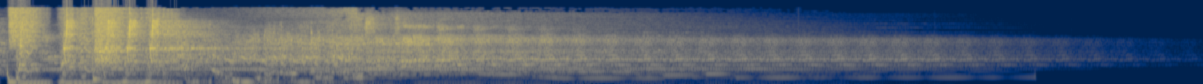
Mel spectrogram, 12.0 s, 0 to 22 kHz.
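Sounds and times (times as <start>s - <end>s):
sustained synth chords: 0.0s - 10.4s.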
